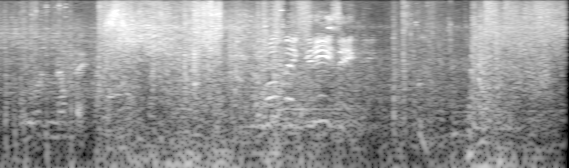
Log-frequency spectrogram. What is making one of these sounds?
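A lightsaber hums and crackles close by.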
